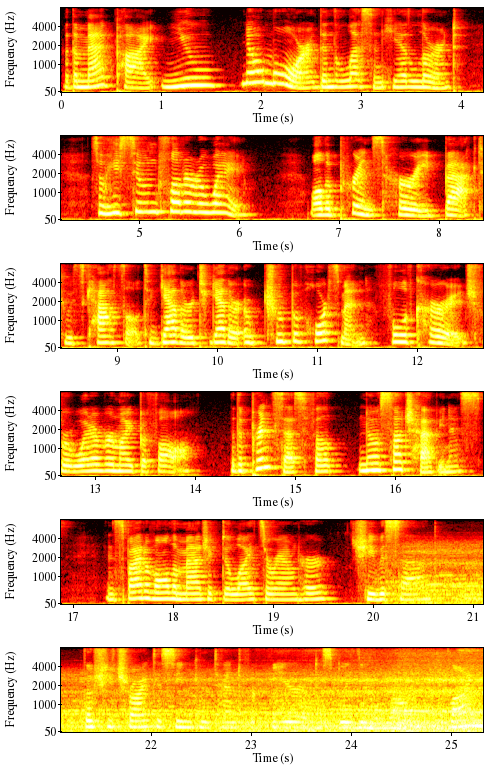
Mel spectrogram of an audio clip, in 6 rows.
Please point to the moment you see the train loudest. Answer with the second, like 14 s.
25 s.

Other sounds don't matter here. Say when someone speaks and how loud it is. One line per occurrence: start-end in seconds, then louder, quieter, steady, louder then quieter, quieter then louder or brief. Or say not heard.
0.0-25.2 steady.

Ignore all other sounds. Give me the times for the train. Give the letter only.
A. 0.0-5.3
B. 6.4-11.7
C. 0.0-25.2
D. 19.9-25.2
D.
